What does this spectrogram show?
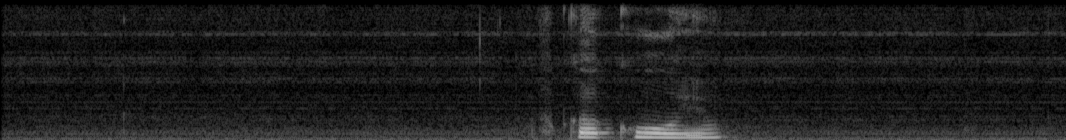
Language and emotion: Russian, sad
